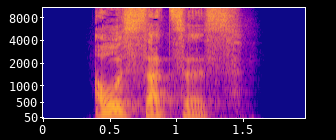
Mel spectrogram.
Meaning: genitive singular of Aussatz
- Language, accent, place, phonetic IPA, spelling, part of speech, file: German, Germany, Berlin, [ˈaʊ̯sˌzat͡səs], Aussatzes, noun, De-Aussatzes.ogg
